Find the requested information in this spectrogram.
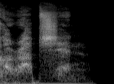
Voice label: TALK, Vocal, SCI-FI; 5 SCI-FI CHZ

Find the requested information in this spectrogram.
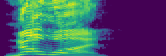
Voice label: TALK FF, Vocal Planet R&B Dance SCI-FI; 5 SCI-FI CHZ

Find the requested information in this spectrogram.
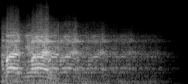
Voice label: Champion Badman, Vocals

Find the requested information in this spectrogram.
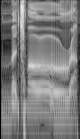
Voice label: "much more", Funky Vocals; USB Soundscan vol.18; AKAI

